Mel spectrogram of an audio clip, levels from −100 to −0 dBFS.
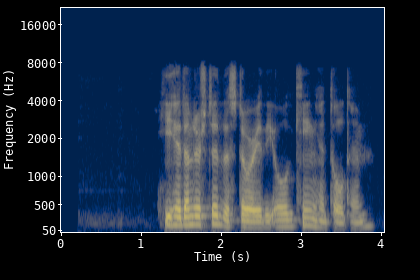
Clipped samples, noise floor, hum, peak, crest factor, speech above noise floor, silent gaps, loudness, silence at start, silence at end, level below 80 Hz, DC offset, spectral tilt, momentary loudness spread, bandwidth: under 0.1%; -77 dBFS; none; -12 dBFS; 18 dB; 47 dB; none; -30 LUFS; 1.3 s; 0.15 s; -72 dBFS; under 0.1%; -6 dB/octave; 9 LU; 8 kHz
